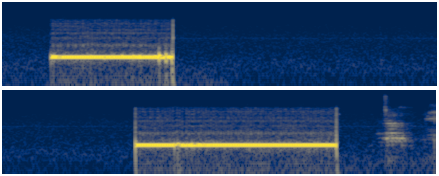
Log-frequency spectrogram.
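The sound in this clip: Ringback tone of an outgoing phone call to a veterinarian before voicemail picks up: two long, steady, loud tone bursts separated by silence, with a voice starting just at the end.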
